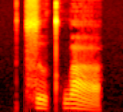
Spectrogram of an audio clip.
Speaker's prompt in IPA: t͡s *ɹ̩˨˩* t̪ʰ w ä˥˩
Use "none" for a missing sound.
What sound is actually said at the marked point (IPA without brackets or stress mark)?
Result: ɹ̩˥˧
